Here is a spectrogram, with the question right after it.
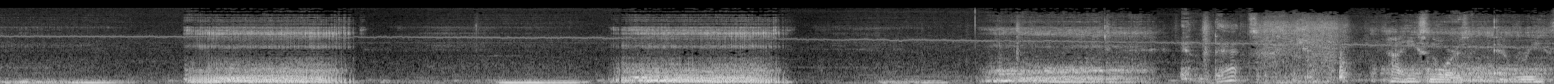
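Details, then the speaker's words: Adult man snoring loudly in his sleep, as he does every night: loud, rumbling snores, about four in 15 seconds, with quieter breathing between them. "single night I have to live with this guy but he's cool but this is how he sleeps and he snores that loud every night"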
